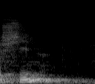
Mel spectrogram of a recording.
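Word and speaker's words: ש: La lettre chine qui se prononce ch.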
